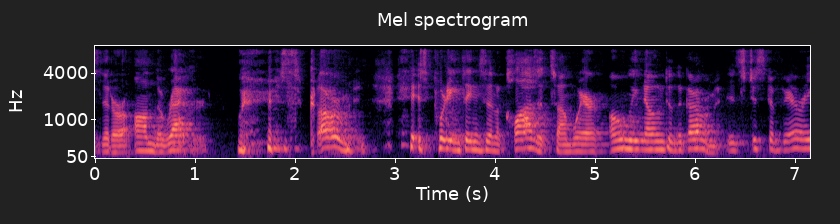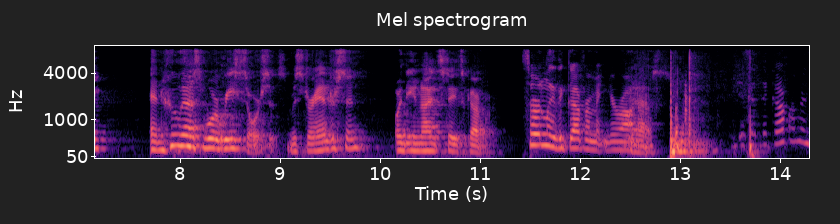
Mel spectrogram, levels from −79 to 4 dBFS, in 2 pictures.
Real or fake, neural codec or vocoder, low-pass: fake; vocoder, 22.05 kHz, 80 mel bands, WaveNeXt; 7.2 kHz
